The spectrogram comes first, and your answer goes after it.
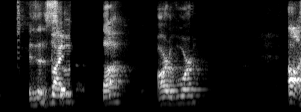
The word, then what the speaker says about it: Sun Tzu: Did I pronounce it right? Is it Sun Tzu, Art of War? Oh, Sun Tzu.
